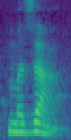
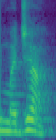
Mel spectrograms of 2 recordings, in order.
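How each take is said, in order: First: The middle consonant is a z sound. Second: The middle consonant is a j sound. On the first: The speaker calls it right. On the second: The speaker calls it wrong.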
